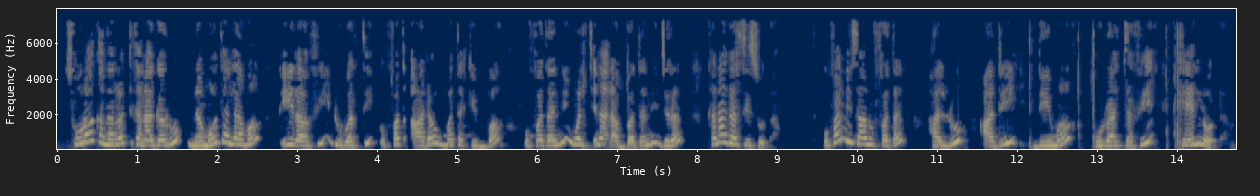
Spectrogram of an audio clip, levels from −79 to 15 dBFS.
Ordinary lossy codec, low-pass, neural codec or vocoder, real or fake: MP3, 32 kbps; 7.2 kHz; none; real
